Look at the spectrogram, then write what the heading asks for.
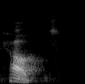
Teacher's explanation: Helped is a verb that in the past, the pronunciation should be helped, because all the verbs that end with P sound when you add ed, the simple past, that ed has to sound like a T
